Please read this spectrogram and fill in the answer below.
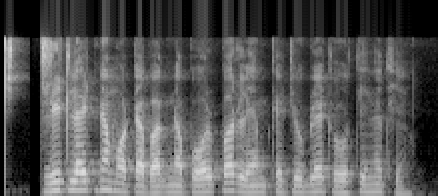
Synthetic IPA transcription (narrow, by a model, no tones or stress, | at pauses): s | ʈɾiʈlaiʈnamoʈabʱaɡnapɔlpəɾlɛmb̚keʈjubleʈɦot̪inət̪ʰi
